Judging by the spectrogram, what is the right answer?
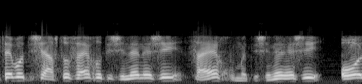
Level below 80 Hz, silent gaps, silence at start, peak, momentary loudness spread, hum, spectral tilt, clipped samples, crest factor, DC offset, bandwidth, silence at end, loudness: -62 dBFS; none; 0 s; -2 dBFS; 4 LU; none; -6.5 dB/octave; under 0.1%; 12 dB; under 0.1%; 5.6 kHz; 0 s; -16 LUFS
